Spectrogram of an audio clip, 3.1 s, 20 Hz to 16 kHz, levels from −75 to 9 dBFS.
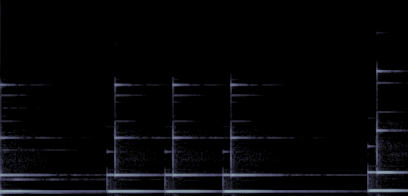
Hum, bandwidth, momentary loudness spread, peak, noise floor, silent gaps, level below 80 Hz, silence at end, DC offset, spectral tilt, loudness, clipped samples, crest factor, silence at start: none; 11 kHz; 17 LU; -10 dBFS; -49 dBFS; none; -76 dBFS; 0 s; under 0.1%; 0 dB/octave; -27 LUFS; under 0.1%; 16 dB; 0 s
